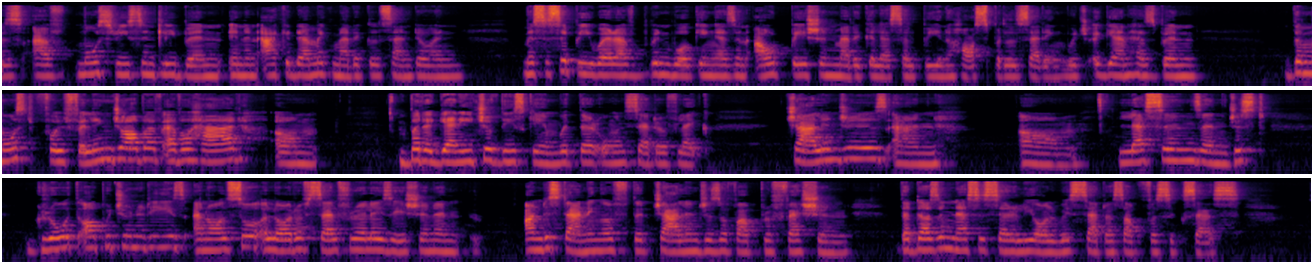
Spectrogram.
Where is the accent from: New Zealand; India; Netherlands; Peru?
India; Mumbai, Maharashtra; moved away as an adult; now in United States; I'm from Mumbai, India. That's where I grew up and spent the first 20 years of my life.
